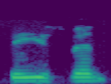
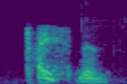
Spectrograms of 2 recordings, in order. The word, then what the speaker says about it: Theismann: said um they want to change the pronun pronunciation of our name from thasan to tyman she says there I tell you this she says actually the correct pronunciation is tyman and what they wanted to do is closer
